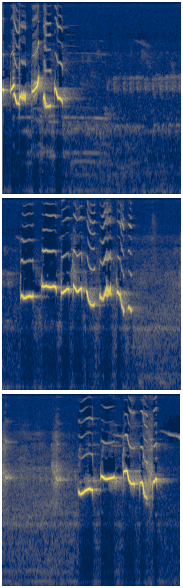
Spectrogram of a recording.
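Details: Magpie-robin pouring out a fast morning song, used to help a stressed bird recover. Three bursts of loud, shrill whistled phrases, each rising and falling with a downward slur, are separated by brief quieter gaps.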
